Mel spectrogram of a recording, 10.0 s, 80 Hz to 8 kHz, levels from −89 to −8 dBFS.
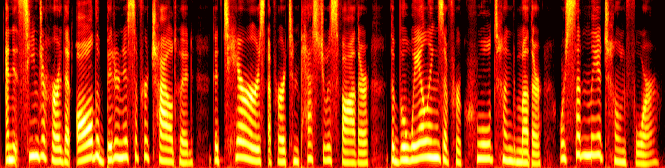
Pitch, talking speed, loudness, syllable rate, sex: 225 Hz, 175 wpm, -18 LUFS, 5.2 syllables/s, female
